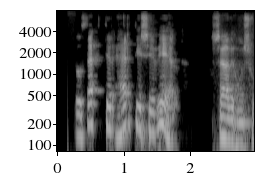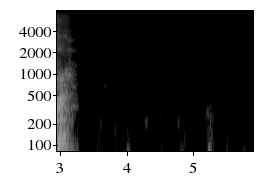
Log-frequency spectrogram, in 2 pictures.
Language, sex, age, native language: Icelandic, male, 40-49, Icelandic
